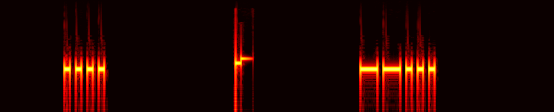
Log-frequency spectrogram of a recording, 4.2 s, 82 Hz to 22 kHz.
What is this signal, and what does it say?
Morse code, heard as a keyed tone, about 27 wpm, 700 Hz. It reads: H 7
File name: Single-Letter-Number-28wpm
